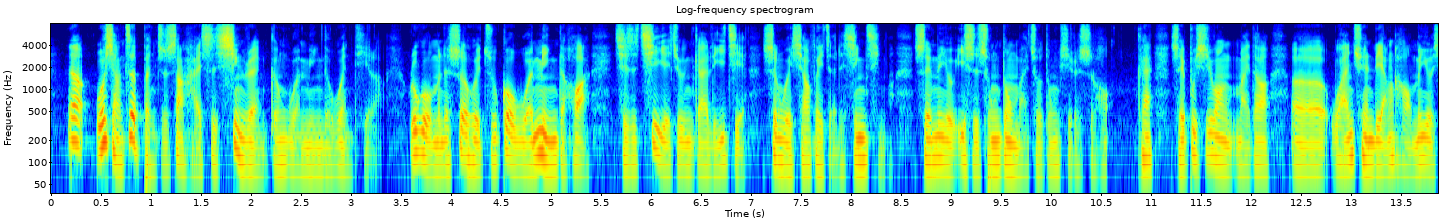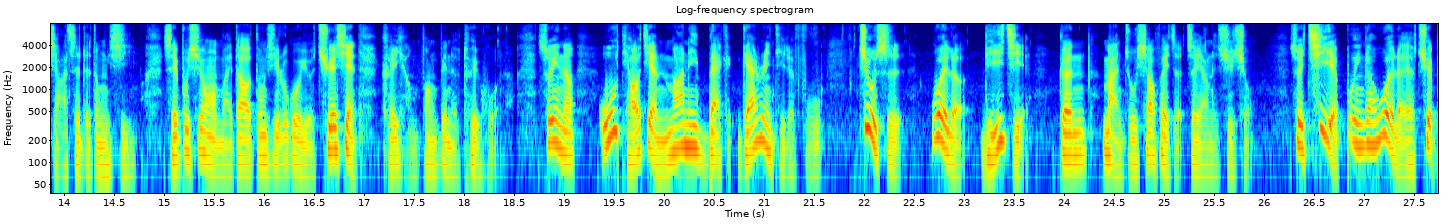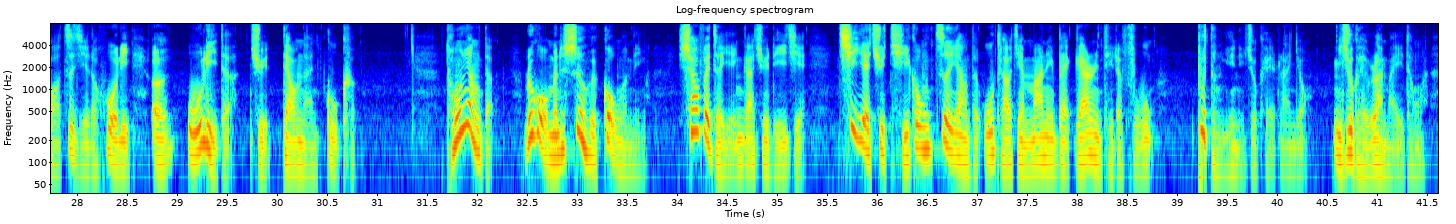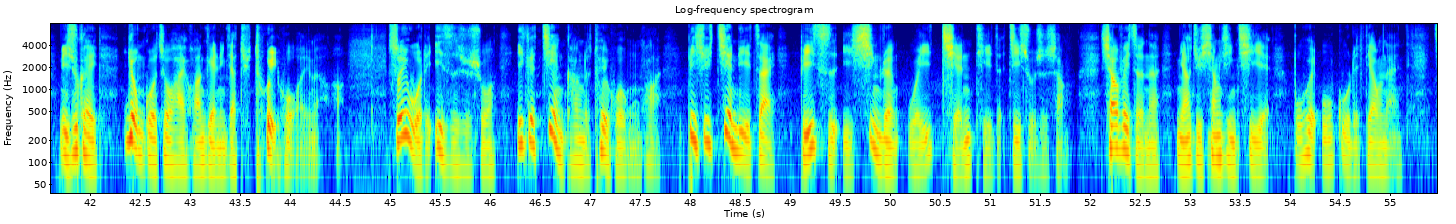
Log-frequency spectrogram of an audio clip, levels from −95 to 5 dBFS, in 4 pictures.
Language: Chinese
